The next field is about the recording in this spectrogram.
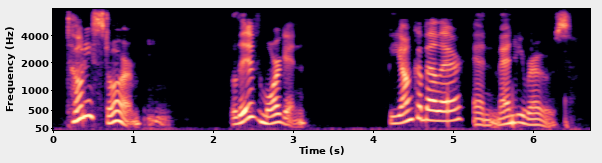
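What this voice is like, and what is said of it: Mock announcer voice. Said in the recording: “I'm trying to put on my announcer voice.”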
